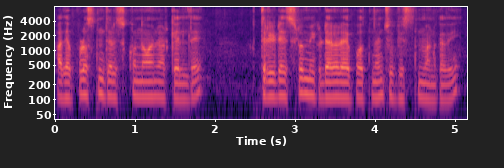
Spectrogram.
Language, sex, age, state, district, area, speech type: Telugu, male, 30-45, Telangana, Yadadri Bhuvanagiri, urban, spontaneous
